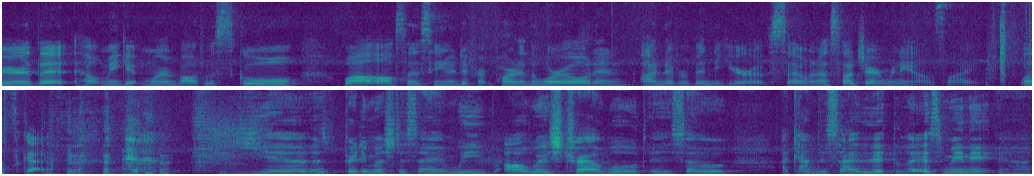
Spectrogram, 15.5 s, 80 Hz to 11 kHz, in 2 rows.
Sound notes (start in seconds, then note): 8.0 laughing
